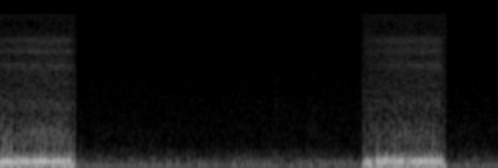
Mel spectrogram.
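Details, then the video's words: A sleeping dog snores: two loud, low, rumbling snores, each lasting under a second and coming about three seconds apart, with near silence between them. "Dog Snoring Loco"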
